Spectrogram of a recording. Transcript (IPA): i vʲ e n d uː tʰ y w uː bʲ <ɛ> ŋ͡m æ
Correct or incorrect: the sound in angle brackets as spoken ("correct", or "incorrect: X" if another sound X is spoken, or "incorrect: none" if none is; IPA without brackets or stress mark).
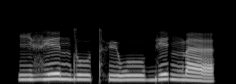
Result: incorrect: e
